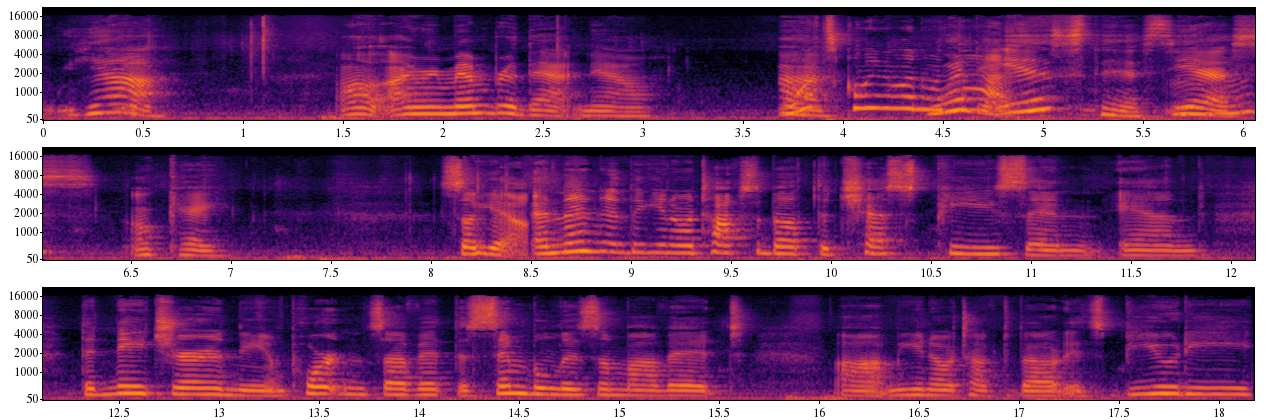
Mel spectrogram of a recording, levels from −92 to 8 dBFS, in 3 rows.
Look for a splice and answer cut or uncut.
cut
